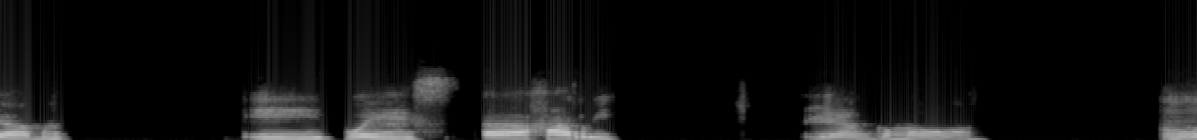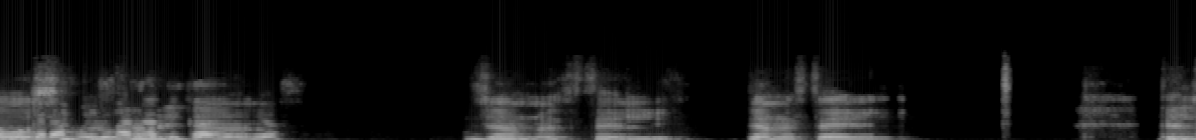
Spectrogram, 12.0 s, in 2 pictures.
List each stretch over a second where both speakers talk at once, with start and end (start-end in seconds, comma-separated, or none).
5.9-7.3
